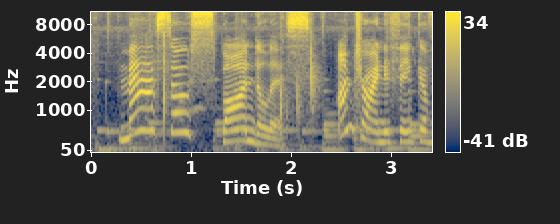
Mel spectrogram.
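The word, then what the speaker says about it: Massospondylus: oh dear hi I'm massive spondylus you say it like this Maseo spondylus I'm trying to think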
